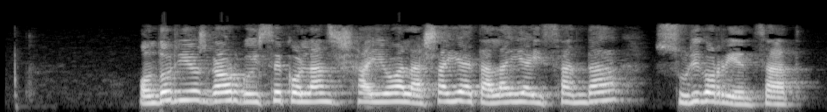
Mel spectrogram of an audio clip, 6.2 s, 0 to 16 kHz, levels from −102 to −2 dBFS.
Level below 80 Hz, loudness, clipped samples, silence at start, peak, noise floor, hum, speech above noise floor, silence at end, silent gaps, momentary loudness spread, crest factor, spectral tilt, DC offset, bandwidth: -70 dBFS; -15 LUFS; under 0.1%; 1.05 s; 0 dBFS; -68 dBFS; none; 53 dB; 0.2 s; none; 8 LU; 16 dB; -5 dB/octave; under 0.1%; 7.8 kHz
